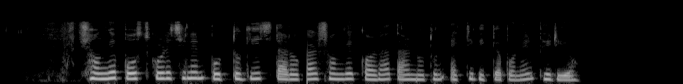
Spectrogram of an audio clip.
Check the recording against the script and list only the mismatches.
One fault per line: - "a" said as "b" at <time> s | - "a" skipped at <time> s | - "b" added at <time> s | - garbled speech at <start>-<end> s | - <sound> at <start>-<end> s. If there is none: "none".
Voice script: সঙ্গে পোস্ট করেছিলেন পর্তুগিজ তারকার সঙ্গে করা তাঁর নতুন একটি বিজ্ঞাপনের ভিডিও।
- dropout at 3.0-3.1 s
